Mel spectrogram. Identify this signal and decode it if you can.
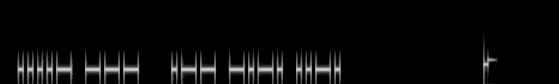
Morse code, heard as a keyed tone, about 25 wpm, 700 Hz. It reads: 4O WCF
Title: Winter Field Day Exchanges Encore 25wpm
